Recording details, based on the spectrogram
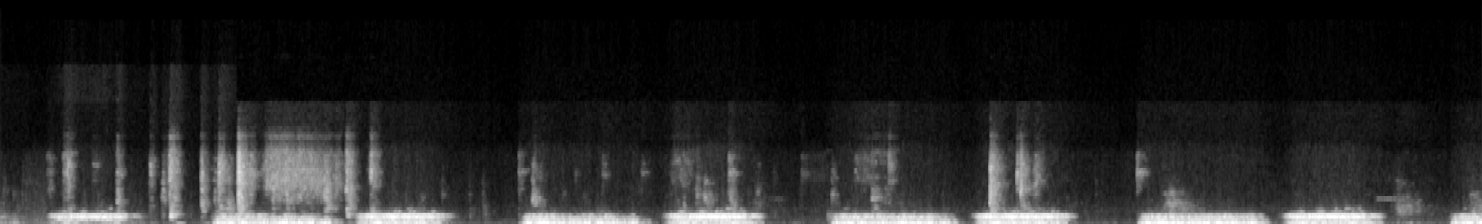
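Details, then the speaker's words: Normal bronchial breath sounds from a teaching sound library, not a live patient: loud, hollow, tubular breathing with a clear gap between inspiration and expiration. "bronchial breeze it's normal bronchial brace my dear"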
